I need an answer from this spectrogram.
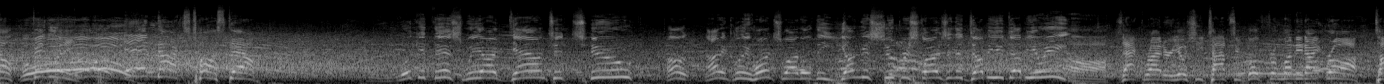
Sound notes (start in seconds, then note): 1.0 applause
